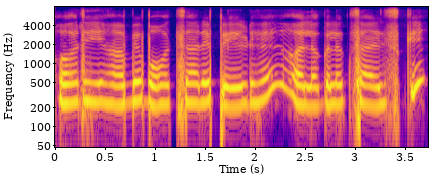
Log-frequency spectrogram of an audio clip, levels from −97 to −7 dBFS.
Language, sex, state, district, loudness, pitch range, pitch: Hindi, female, Gujarat, Gandhinagar, -14 LUFS, 225-250 Hz, 235 Hz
